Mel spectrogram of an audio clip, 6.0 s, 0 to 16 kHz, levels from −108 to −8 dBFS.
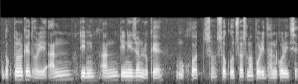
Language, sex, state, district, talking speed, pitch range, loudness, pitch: Assamese, male, Assam, Kamrup Metropolitan, 130 wpm, 115-130 Hz, -17 LUFS, 125 Hz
